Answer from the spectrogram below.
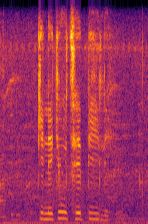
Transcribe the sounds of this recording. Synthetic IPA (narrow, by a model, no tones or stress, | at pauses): kʼɪnɛkʼɪʊt͡sʰepʼiːlɛ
